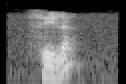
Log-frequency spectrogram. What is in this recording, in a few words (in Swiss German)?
"fille", alsace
